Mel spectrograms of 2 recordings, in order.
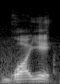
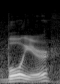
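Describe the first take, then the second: First: The name is pronounced the French way. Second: The name is pronounced the English way. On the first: The speaker calls it right. "It's Boyer" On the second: The speaker calls it wrong. "not Boyer. That's incorrect"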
